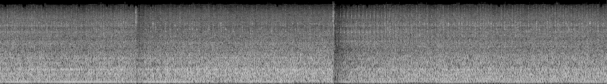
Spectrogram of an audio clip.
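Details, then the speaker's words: 1986 Jeep XJ 2.5L, cold, after an idle speed control motor repair (new rear bushing): steady low idle dips twice and bogs when the air conditioning is switched on; cause not yet known. "let me restart it and then I'm going to turn on the air conditioner and you'll hear it bog"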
